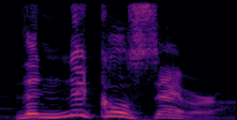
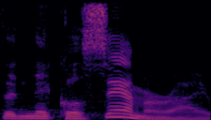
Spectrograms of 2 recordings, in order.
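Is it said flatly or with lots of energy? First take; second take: energetic; flatly. First: It is said with lots of energy. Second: It is said flatly, without extra energy.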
